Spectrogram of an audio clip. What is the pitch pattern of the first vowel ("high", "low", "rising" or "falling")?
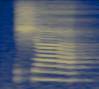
low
